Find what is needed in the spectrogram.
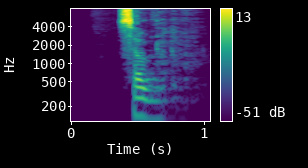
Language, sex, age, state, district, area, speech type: Maithili, male, 45-60, Bihar, Begusarai, rural, spontaneous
